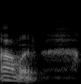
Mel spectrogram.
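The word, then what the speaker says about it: hour: लेखक, an idea, an आवर। अब यहाँ पे आवर में आप कहेंगे कि ये तो एच से स्टार्ट है, या ये एच से स्टार्ट है, बट यहाँ पर एच साइलेंट है, and after that O, यू, आर, O, right.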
